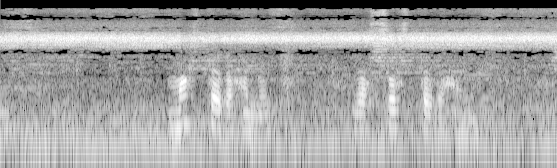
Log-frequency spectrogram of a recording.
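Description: A loud, steady, high-pitched insect chorus that does not let up, over a low steady hum. A woman's voice speaks briefly twice over it.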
